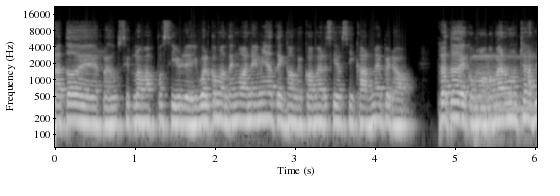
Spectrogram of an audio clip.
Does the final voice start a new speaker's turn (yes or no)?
no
